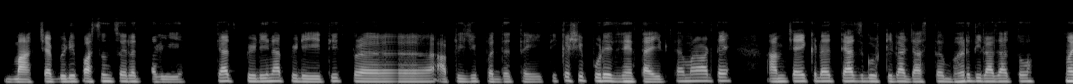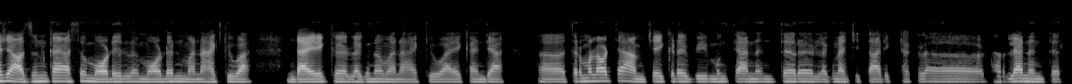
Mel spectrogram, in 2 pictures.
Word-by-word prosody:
मागच्या 120 +3 +3
पिढीपासून 140 +2 +1
चालत 140 -2 0
आली, 120 0 -3 0.4
त्याच 155 -1 +3
पिढी 145 0 +1
ना 155 0 +2
पिढी 135 -3 0
तीच 150 -1 -7 0.8
आपली 135 -3 -4
जी 140 - -4
प 135 - -7
पद्धत 125 +1 -6
आहे 120 0 -5
ती 145 - -11
कशी 175 +1 -2
पुढे 155 -1 +3
नेता 135 -2 +2
येईल. 125 -1 0
तर 150 - -2
मला 155 +2 -1
वाटते 160 +1 0 0.5
आमच्या 140 +2 +2
इकडं 150 0 +1
त्याच 150 -1 +3
गोष्टीला 140 +1 -1
जास्त 130 +1 -3 0.2
भर 140 +3 +1
दिला 140 -2 +2
जातो. 145 +2 -2 0.3
म्हणजे 155 +1 +6
अजून 140 0 +5
काय 145 0 +6
असं 145 +3 -1
मॉडेल, 130 +1 +3 0.2
मॉडर्न 130 +1 +2
म्हणा 120 0 +1
किंवा 125 -2 +2 0.5
डायरेक्ट, 125 +1 +7
लग्न 125 +1 -1
म्हणा 120 -1 -2
किंवा 120 -1 -2
एखाद्या 125 0 -1 0.4
अ, 120 -1 0
तर 140 0 -1
मला 150 +1 +3
वाटतंय 155 +1 +3
आमच्या 130 -1 +2
इकडं 135 0 -1
बी 130 0 -1
मग, 130 0 -2
त्यानंतर 125 +1 -1 0.2
लग्नाची 125 0 -3
तारीख 120 0 -1
ठक 125 +1 -10
अ, 125 -1 -3
ठरल्यानंतर 125 -1 +1
130 Hz, 160 wpm, -26 LUFS, 125-140 Hz, 0.8 s, डायरेक्ट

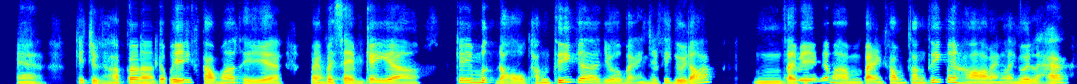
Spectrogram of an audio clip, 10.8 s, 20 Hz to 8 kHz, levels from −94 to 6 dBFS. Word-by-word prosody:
À, 125 -2 -5 0.3
cái 180 0 -4
trường 125 -4 -1
hợp 105 0 -3
có 165 0 +6
nên 150 -2 +3
góp 165 -2 0
ý 170 +6 +5
không 150 -2 +2
á 180 +2 +2
thì, 110 -6 -2
à, 110 0 +2 0.3
bạn 110 +1 0
phải 160 - +3
xem 145 -3 +1
cái, 170 -1 +3
a, 150 -1 +3 0.4
cái 190 -1 0
mức 205 +3 -1
độ 110 +1 -1
thân 165 -1 -3
thiết, 210 +7 +3
ơ, 180 -3 +3
giữa 155 - -2
bạn 110 0 -6
và 120 - -7
cái 175 - -4
người 125 -6 +2
đó, 215 - +3 0.4
ừm, 150 -1 -2
tại 125 -3 +4
vì 130 - +2
nếu 210 - -1
mà 180 -10 0 0.2
bạn 110 +2 +4
không 165 +5 -1
thân 175 -1 -2
thiết 215 +4 +1
với 220 -2 +3
họ, 120 - +1
bạn 120 +1 -3
là 135 - -3
người 125 -1 0
lạ, 120 - +1
150 Hz, 245 wpm, -24 LUFS, 120-175 Hz, 0.4 s, có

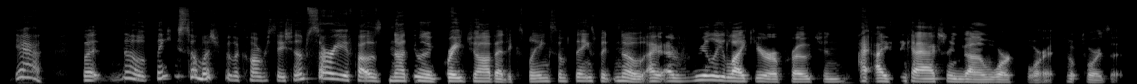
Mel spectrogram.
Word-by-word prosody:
Yeah, 325 -2 -3 0.4
but 440 - 0
no, 260 -10 -3
thank 325 +8 -4
you 375 - -16
so 340 -2 -4
much 255 -4 0
for 215 - -8
the 195 - -4
conversation. 185 +1 -4
I'm 245 - -2
sorry 265 -3 +2
if 200 -1 -2
I - - +6
was 160 -3 +2
not 170 -2 0
doing 175 -4 +3
a - - -14
great 155 +2 +3
job 145 -2 +1
at 125 -3 +1
explaining 140 +4 -4
some 150 +2 -7
things, 160 +2 -3
but 155 -2 -5
no, 155 -7 +2
I 150 0 +2
I 145 - +1
really 185 +7 +3
like 145 -4 +5
your 140 -3 +3
approach 125 +2 0
and 125 +1 -7
I 165 - +1
I 145 0 +5
think 160 - -9
I - - +6
actually 135 +1 +3
am 125 - -2
gonna 115 -3 +3
work 115 -1 0
for - - -6
it - - -9
t - - -5
towards - - -4
it. 470 0 -16
155 Hz, 245 wpm, -25 LUFS, 135-195 Hz, 0.4 s, I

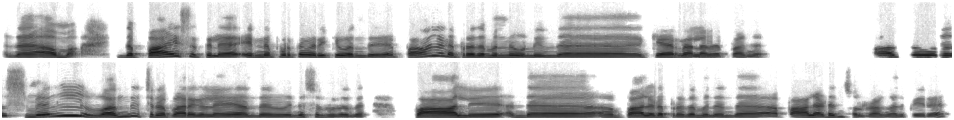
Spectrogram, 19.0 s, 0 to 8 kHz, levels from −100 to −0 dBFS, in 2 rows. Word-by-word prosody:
நான், 185 0 +1
ஆமா. 195 -3 0 0.5
இந்த 210 +3 +2 0.2
பாயசத்துல 275 - +4 0.3
என்னை 230 +4 -1
பொறுத்தவரைக்கும் 235 -4 +1
வந்து, 190 -3 -3 0.3
பாலடை 290 - 0
பிரதமன்னு 200 +2 +1
ஒண்ணு. 190 0 -4
இந்த 185 -1 -3 0.9
கேரளால 200 -3 +2
வைப்பாங்க. 160 -1 -6 1.2
அதோட 235 -1 +2 0.2
ஸ்மெல்லு 290 - +3 0.2
வந்துச்சுனா 275 - +1
பாருங்களேன், 185 -1 +1
அந்த 175 -1 -6 0.3
என்ன 215 +8 -3
சொல்றது, 180 -7 -5
அந்த 175 +1 -5 0.6
பாலு 195 +1 +5 0.3
அந்த 195 -1 -5 0.7
அ - - -7 0.2
பாலடை 200 +2 +3
பிரதமன் 185 0 -3
அந்த 175 0 -7 0.3
அ - - 0 0.2
பாலடன்னு 215 +3 0
சொல்றாங்க 175 -3 -5
அது 165 - -11
பேரு. 160 +1 -5
200 Hz, 100 wpm, -19 LUFS, 185-230 Hz, 1.2 s, பாலு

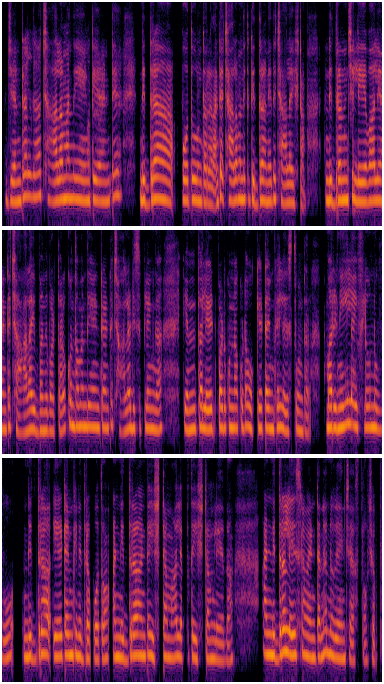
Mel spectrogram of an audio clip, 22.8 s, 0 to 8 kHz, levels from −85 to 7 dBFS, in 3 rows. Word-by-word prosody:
జనరల్‌గా 270 +5 -1 0.2
చాలామంది 250 +2 +1
ఏంటి 235 +1 0 0.2
అంటే, 230 +5 -4 0.5
నిద్ర 235 +1 +3 0.6
పోతూ 235 0 +2
ఉంటారు 220 -2 -1
గదా! 180 - -2
అంటే 245 +5 +1
చాలామందికి 245 +1 0
నిద్ర 230 +1 0
అనేది 225 +2 -1
చాలా 210 0 -2
ఇష్టం. 195 - -8 0.5
నిద్ర 235 0 +2
నుంచి 240 +2 +3
లేవాలి 230 +1 +3
అంటే 230 +2 -2
చాలా 195 +4 -2
ఇబ్బంది 210 +1 -2
పడతారు. 205 +1 -4
కొంతమంది 255 -1 +1
ఏంటంటే 245 +1 -2
చాలా 210 +2 -2
డిసిప్లిన్‌గా 235 -1 -2 0.6
ఎంత 225 +1 0
లేట్ 230 0 +2
పడుకున్నా 240 0 +1
కూడా 255 +2 -2
ఒకే 235 +2 -2
టైంకే 235 +1 +2
లేస్తూ 210 +2 -4
ఉంటారు. 190 -3 -8 0.4
మరి 245 0 +4
నీ 250 - +4 0.2
లైఫ్‌లో 250 -1 -2
నువ్వు 220 -3 -2 0.4
నిద్ర 235 +3 +1 0.3
ఏ - - +3
టైంకి 250 0 +3
నిద్ర 215 -1 -2
పోతావు? 205 +1 -1
అండ్ 230 0 +2
నిద్ర 215 +4 -1 0.2
అంటే 245 +1 0
ఇష్టమా 225 -1 -2
లేపోతే 225 +1 -4
ఇష్టం 215 0 -3
లేదా? 185 -1 -6 0.7
అండ్ 255 -1 +4
నిద్ర 250 +3 +4
లేసిన 255 +3 +3
వెంటనే 230 +3 0
నువ్వు 235 -3 +1
ఏం 210 - -2
చేస్తావు 190 0 -8
చెప్పు. 195 - -9
235 Hz, 150 wpm, -23 LUFS, 220-245 Hz, 0.7 s, మరి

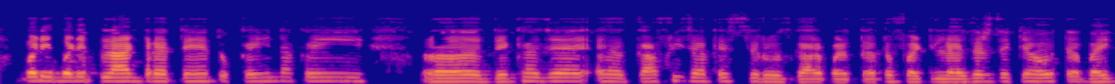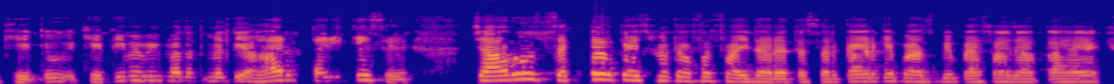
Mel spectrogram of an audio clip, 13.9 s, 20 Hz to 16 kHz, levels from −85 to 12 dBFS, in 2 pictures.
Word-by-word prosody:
बड़े-बड़े 175 -1 +5
प्लांट 165 -1 +5
रहते 160 0 0
हैं 160 0 -2
तो - - -7
कहीं 160 +1 -6
न 170 - -9
कहीं 170 -1 -7
अ, 145 -2 0
देखा 150 +4 -3
जाए 165 0 +1
अ, 150 - -5
काफ़ी 150 +5 -4
ज़्यादा 160 -2 -5
इससे 160 -1 -9
रोजगार 135 -3 -3
बढ़ता 125 0 -5
है, - - -2
तो 145 - -4
फर्टिलाइज़र 135 +1 -2
से 150 +2 -9
क्या 160 - -5
होता 155 +1 -3
है - - -3
भाई 140 +1 0
खेती 130 +4 -6
खेती 140 +5 -4
में 195 - -3
भी 195 - -4
मदद 175 -1 0
मिलती 170 -1 -1
है, - - +3
हर 200 +2 +6 0.2
तरीके 175 +5 0
से 135 -12 -8 0.5
चारों 205 +6 +8
सेक्टर 230 +4 +7
का - - +4
इसमें 190 -1 -2
का 175 - +1
फ - - -9
फायदा 140 -1 +2
रहता 135 0 +2
है। - - -9
सरकार 150 +3 +1
के - - 0
पास 145 -1 +3
भी 150 - -5
पैसा 140 +1 -2
जाता 135 0 -3
है 140 +1 +1
155 Hz, 220 wpm, -21 LUFS, 140-170 Hz, 0.5 s, चारों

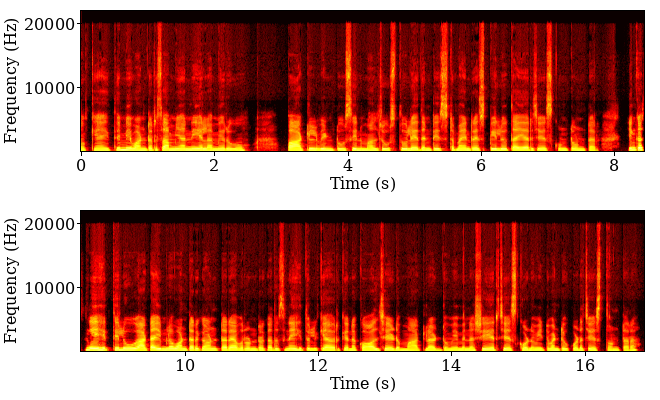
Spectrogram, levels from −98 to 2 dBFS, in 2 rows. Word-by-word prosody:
Okay. 200 +3 -6
అయితే 210 +5 -3
మీ 275 - +5
ఒంటరి 225 +3 -1
సమయాన్ని 235 0 +2
ఎలా 215 +1 +1
మీరు 220 -1 0 0.9
పాటలు 220 +2 +3
వింటూ, 220 0 +1
సినిమాలు 220 -1 +1
చూస్తూ, 225 +1 -1
లేదంటే 210 +1 0
ఇష్టమైన 220 0 -2
రెసిపీలు 215 0 0
తయారు 200 +2 +1
చేసుకుంటూ 215 +1 -3
ఉంటారు. 195 -1 -5 0.5
ఇంక 275 +2 +1
స్నేహితులు 265 -1 +4 0.2
ఆ - - +5
టైంలో 230 +3 +4
ఒంటరిగా 235 +1 0
ఉంటారు, 225 -1 0
ఎవరు 215 +2 -2
ఉండరు 215 0 -3
కదా! 215 0 -2
స్నేహితులకి 230 0 -1
ఎవరికైనా 210 0 -2
కాల్ 200 0 +1
చేయడం, 200 -1 0
మాట్లాడ్డం, 200 0 -3
ఏమైనా 195 +1 -1
షేర్ 205 0 0
చేసుకోడం 205 -1 -2
ఇటువంటివి 220 +1 -2
కూడా 215 0 -1
చేస్తూ 200 +1 -4
ఉంటారా? 190 +3 -5
220 Hz, 135 wpm, -19 LUFS, 205-230 Hz, 0.9 s, మీ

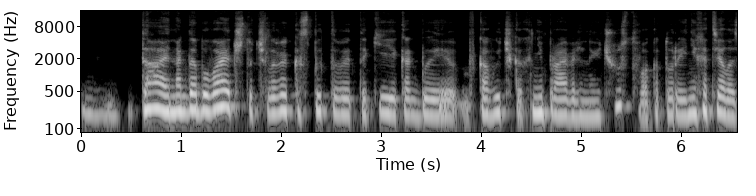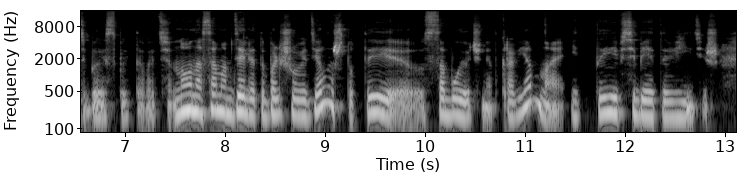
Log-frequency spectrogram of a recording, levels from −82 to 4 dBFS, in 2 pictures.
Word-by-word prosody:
Мгм, 180 -3 -10 0.2
да, 230 -1 +7
иногда 210 +2 +6
бывает, 235 +4 +6
что 250 -5 -3
человек 210 +2 0
испытывает 195 -3 -3
такие, 185 +1 -1
как 180 -1 -3
бы, 175 0 0
в - - -15
кавычках 195 +2 -2
"неправильные 175 -4 +1
чувства", 260 - -4
которые 180 +1 -3
не 190 +1 +2
хотелось 200 -6 +1
бы - - -3
испытывать. 150 +1 -11
Но, 210 +4 +4
на 205 -2 +4
самом 205 -1 +1
деле, 200 -2 +3
это 175 0 -6
большое 180 -1 -2
дело, 245 - 0
что 260 0 0
ты, 195 -3 0
э, 235 -1 -7
с - - -11
собой 180 -2 -1
очень 245 +10 -5
откровенна 245 - -4
и 160 -1 -10
ты 190 +1 +1
в 190 - -12
себе 175 -4 -1
это 160 0 -6
видишь. 160 +9 -5
190 Hz, 180 wpm, -21 LUFS, 175-215 Hz, 0.2 s, да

